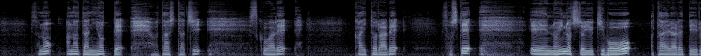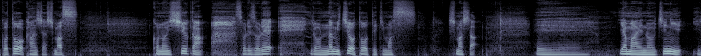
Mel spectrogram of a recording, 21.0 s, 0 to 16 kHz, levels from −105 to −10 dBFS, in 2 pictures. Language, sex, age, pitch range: Japanese, male, 30-49, 115-135 Hz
